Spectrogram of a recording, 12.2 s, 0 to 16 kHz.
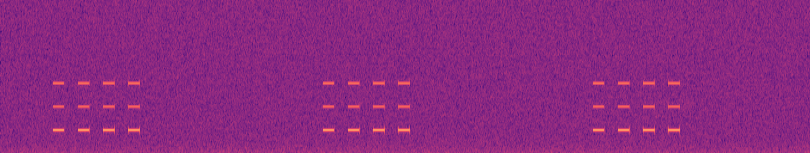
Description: Beep code, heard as a piezo beeper, played three times, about 2450 Hz. 4 short. In AMI BIOS tables: system timer failure; in Dell tables: memory read or write failure.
